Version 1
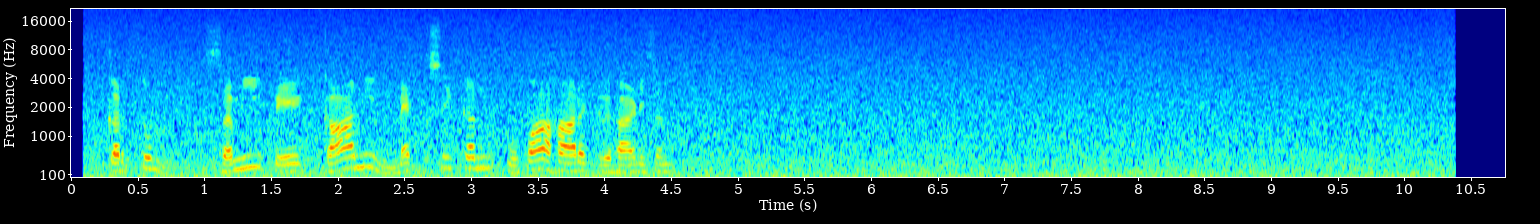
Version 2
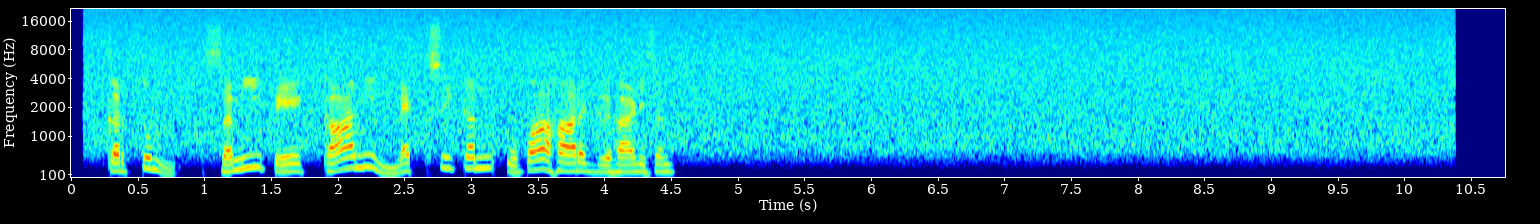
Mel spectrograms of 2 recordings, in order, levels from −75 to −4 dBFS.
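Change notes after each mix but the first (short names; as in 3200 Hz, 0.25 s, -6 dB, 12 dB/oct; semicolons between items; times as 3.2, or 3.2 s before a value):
background: add HPF 680 Hz 24 dB/oct; master: add high shelf 2900 Hz +9 dB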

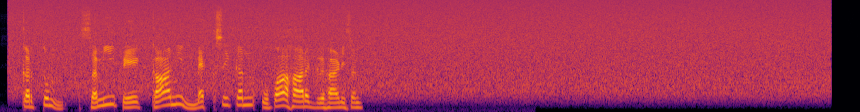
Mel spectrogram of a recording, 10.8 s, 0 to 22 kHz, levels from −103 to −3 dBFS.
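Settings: speech +3.5 dB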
